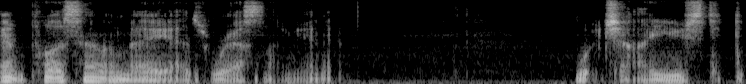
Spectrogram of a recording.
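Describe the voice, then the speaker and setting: Vocal fry runs through a man's very deep, low voice with a bright, sharp tone. His pitch swings very widely as he speaks at a moderate pace. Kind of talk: ASMR whisper video, casual talk to camera. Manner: chewing gum while talking.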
